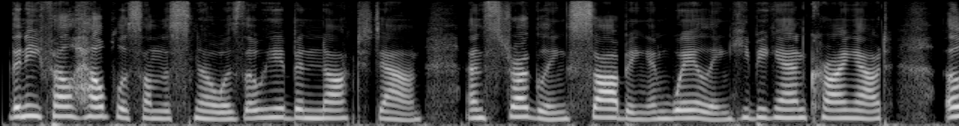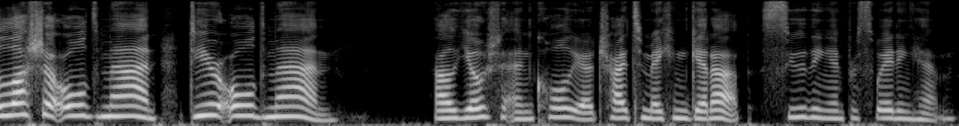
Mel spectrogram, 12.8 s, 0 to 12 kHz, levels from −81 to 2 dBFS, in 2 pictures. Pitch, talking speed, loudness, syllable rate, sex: 220 Hz, 195 wpm, -19 LUFS, 5.0 syllables/s, female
